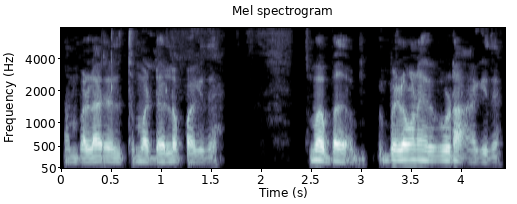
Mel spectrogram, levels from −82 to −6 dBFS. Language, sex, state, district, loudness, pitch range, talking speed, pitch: Kannada, male, Karnataka, Bellary, -19 LUFS, 90-100 Hz, 120 wpm, 95 Hz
